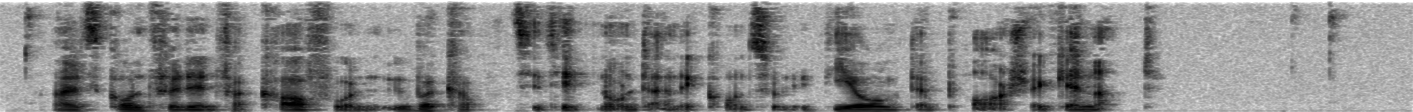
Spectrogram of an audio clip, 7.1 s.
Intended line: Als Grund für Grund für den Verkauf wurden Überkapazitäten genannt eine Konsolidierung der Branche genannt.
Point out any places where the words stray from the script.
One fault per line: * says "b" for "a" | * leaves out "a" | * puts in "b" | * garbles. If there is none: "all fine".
* leaves out "Grund für"
* says "und" for "genannt"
